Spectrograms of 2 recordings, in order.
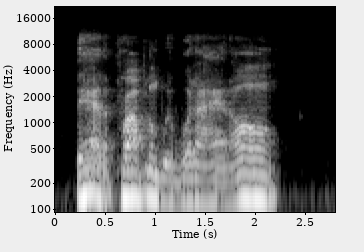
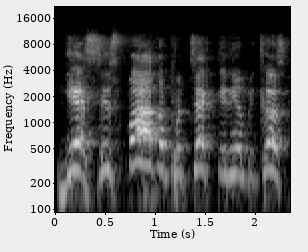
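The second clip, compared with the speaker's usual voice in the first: preaching shout; 11 semitones higher than usual. Real, not acted. Preacher defends Shedeur Sanders, shouting high with a laugh. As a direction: hit the climax, laughing and shouting.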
